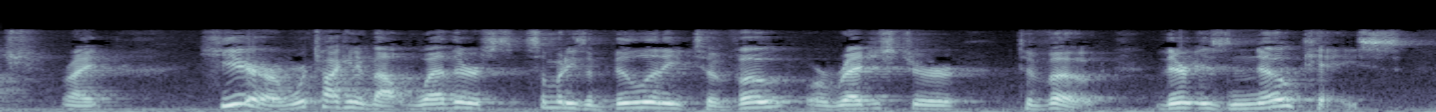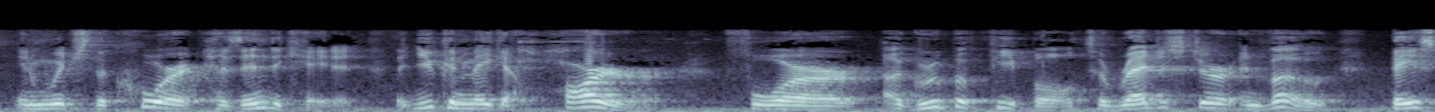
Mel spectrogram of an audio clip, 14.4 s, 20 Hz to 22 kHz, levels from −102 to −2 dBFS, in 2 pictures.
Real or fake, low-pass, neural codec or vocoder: real; 7.2 kHz; none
